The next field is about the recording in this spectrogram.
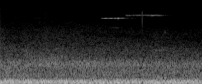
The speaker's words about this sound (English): Oh my god, here comes a truck called Kung Fu Grip. That's interesting. It's got lightning bolts on it. KFG, baby.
